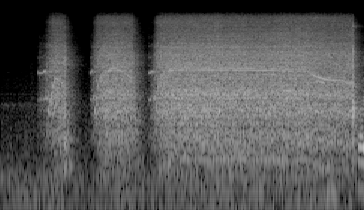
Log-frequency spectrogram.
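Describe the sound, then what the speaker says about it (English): Power drill boring into wood at an angle while building a storage rack, two brief whirring bursts followed by a long, loud, steady high-pitched run, close up with no talk. "from back here I'll come through with my drill at an angle"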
